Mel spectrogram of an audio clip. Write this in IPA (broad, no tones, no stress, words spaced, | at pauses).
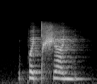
pətʲʃɜnʲ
